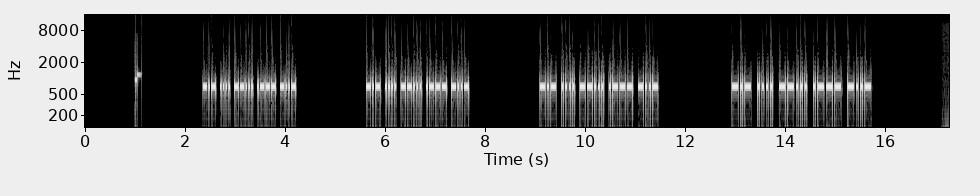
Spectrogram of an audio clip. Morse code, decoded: KH7JX KH7JX KH7JX KH7JX

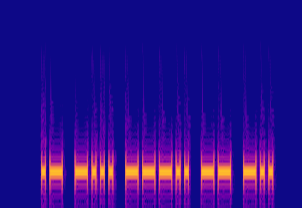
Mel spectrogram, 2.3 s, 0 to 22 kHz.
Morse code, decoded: AB8MD

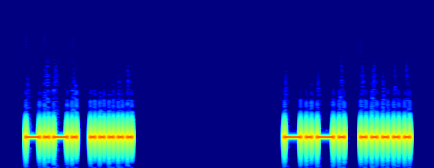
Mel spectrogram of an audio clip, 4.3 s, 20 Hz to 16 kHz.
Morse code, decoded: C5 C5

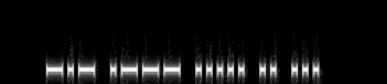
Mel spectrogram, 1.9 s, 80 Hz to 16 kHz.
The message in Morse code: KJ5IS

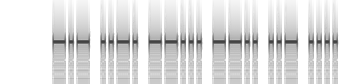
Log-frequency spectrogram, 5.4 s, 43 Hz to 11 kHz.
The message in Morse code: KF7ZUH

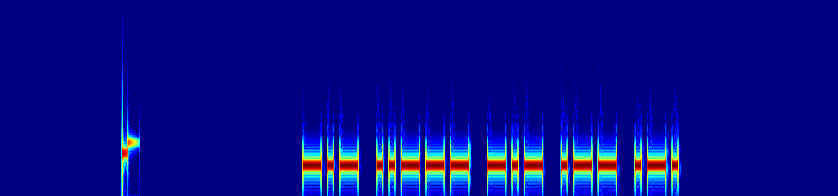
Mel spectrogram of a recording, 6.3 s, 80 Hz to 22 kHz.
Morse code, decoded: K2KWR

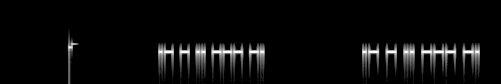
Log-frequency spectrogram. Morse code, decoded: ATION ATION

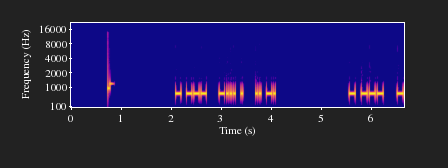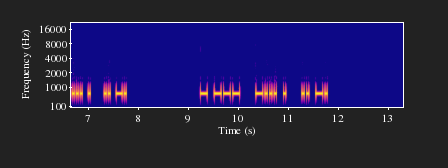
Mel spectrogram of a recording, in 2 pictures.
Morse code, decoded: TO BE IN TO BE IN TO BE IN

